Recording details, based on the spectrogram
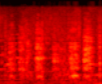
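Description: A dog pants in Final Fantasy XVI while being petted, a run of quick soft rhythmic breaths, close and fairly quiet, with no talking.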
